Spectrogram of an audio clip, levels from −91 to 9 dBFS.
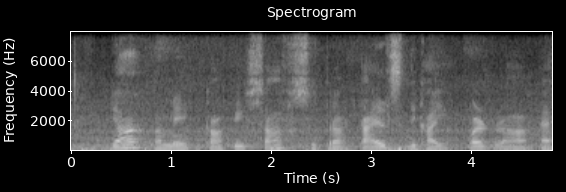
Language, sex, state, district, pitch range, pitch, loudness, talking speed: Hindi, male, Chhattisgarh, Raipur, 125-145 Hz, 130 Hz, -20 LUFS, 125 wpm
